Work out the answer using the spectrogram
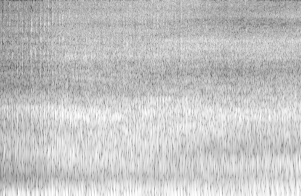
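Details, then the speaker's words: Go kart with a homemade junkyard muffler and luggage-rack exhaust, heard from a distance as it drives away: small engine buzzes evenly and softly, no raspy bark; exhaust now much quieter than before. "that's a whole lot quieter and I could barely even hear him now that's a whole lot better"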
